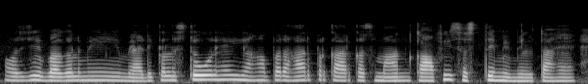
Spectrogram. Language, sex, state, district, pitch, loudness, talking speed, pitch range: Hindi, female, Haryana, Rohtak, 185 Hz, -16 LUFS, 185 wpm, 175-195 Hz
